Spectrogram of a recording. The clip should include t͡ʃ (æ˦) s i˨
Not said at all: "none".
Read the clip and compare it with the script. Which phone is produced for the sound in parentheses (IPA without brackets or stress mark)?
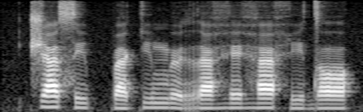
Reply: æ˦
